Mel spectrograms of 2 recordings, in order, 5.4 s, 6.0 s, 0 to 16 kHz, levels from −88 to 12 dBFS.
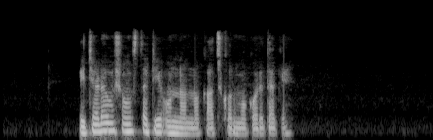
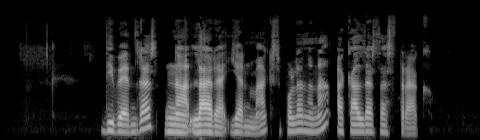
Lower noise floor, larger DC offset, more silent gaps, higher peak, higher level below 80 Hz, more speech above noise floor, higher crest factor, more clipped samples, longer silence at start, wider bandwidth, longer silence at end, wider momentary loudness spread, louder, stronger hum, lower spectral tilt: second, -73 dBFS vs -78 dBFS; neither; neither; about the same, -2 dBFS vs 0 dBFS; first, -56 dBFS vs -72 dBFS; about the same, 56 dB vs 55 dB; second, 18 dB vs 24 dB; neither; second, 1 s vs 1.3 s; second, 7.8 kHz vs 11 kHz; first, 1.75 s vs 0.65 s; second, 8 LU vs 12 LU; first, -19 LUFS vs -22 LUFS; neither; about the same, -6 dB/octave vs -5.5 dB/octave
